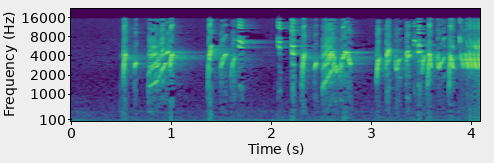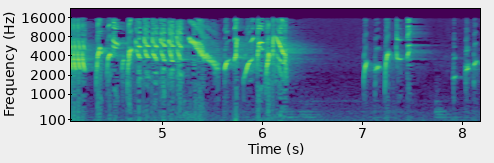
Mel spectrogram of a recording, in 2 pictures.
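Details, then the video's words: Warming-up goldfinches deliver scattered high chirps that build into a rapid trilled and buzzy twittering phrase, then fade to a few separate notes. "jilgueros calentando motores"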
